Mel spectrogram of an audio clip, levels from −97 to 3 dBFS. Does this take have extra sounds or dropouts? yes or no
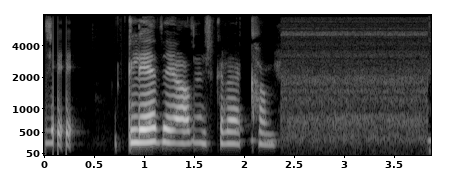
no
